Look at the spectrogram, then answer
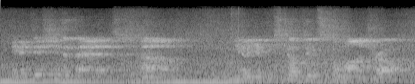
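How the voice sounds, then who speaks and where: Through loud background noise and audible room echo, a man talks at a fairly quick pace. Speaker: presenter. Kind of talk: lecture. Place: garden.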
